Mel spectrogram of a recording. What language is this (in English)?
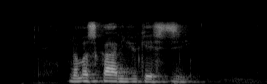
Nepali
